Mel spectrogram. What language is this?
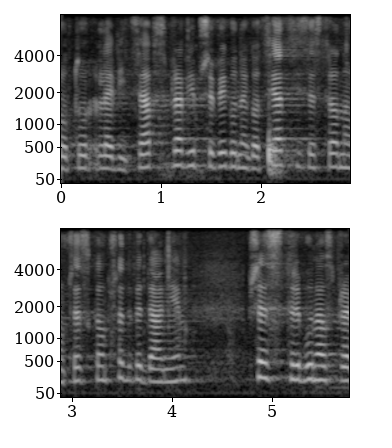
Polish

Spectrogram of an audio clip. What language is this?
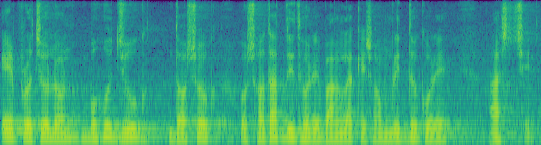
Bangla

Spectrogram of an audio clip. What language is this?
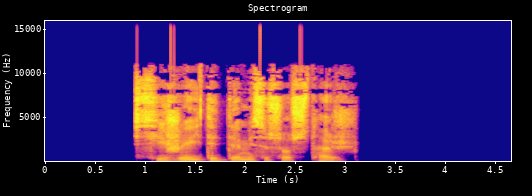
Kabardian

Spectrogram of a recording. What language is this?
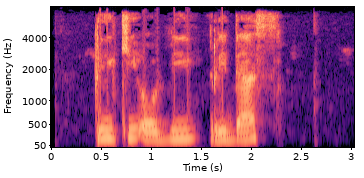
Esperanto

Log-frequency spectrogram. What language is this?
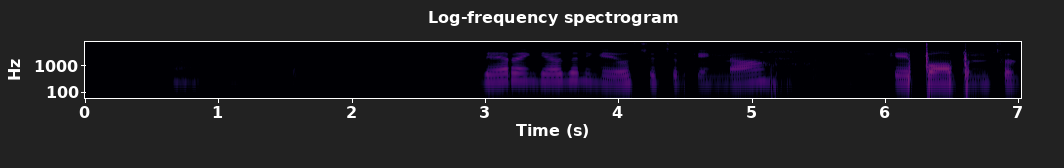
Tamil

